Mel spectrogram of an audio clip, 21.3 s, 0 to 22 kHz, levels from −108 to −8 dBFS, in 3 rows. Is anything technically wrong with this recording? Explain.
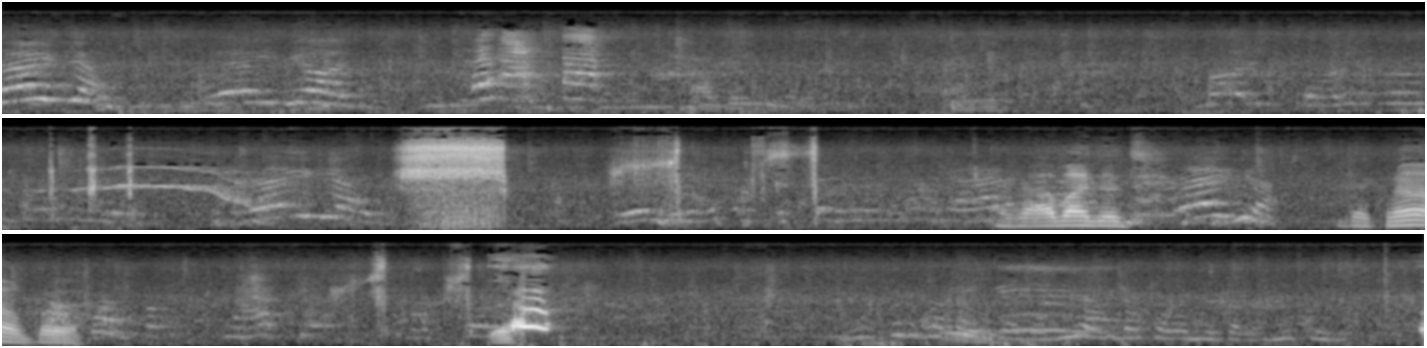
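Yes. Hard clipping at 16.81 to 16.89 s: peaks overdrive a stage by about 2 dB and are sliced flat, giving brief crackle, flat-topped waveform peaks and a vertical smear of high harmonics on a spectrogram.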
